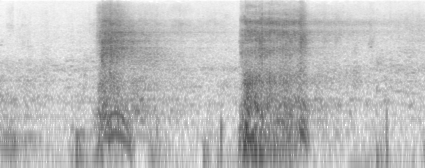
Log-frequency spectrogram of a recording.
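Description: A man weeping close to the microphone: two loud, sobbing, sniffling breaths about a second and a half apart, the second with a catch of voice.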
